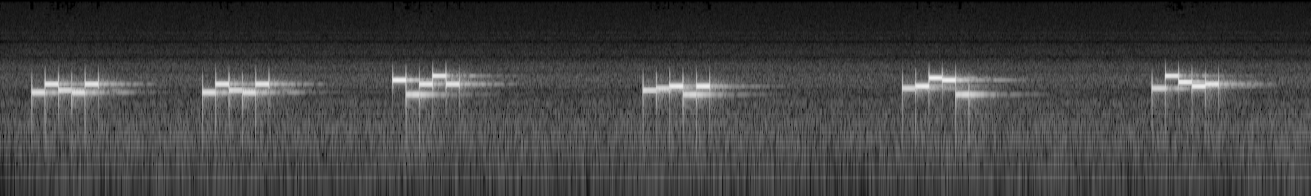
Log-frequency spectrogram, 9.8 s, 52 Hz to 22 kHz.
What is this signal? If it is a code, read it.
Five-tone selective call (CCIR), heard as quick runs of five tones, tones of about 100 ms, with room echo. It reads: 37437 37437 92777 45626 56092 55867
